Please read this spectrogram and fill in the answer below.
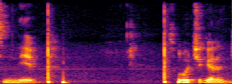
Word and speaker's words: xib: viewcontroller.m and the third viewcontroller xib which is pronounced nib so what you're going to do is you're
